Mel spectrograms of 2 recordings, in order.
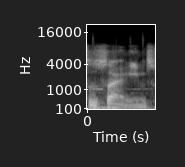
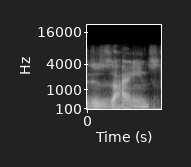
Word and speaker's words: resign: does he do he resigns R SN so that's a very important verb in English language resign resign act and falls in second syllable resign when you resign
